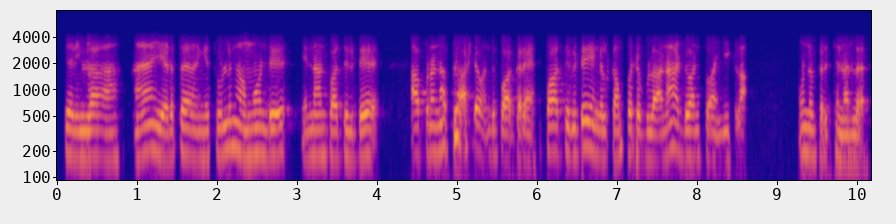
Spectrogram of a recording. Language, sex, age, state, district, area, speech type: Tamil, female, 60+, Tamil Nadu, Perambalur, rural, conversation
